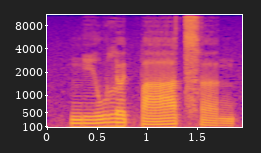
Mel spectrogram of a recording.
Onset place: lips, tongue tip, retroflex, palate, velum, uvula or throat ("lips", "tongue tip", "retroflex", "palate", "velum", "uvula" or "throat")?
velum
